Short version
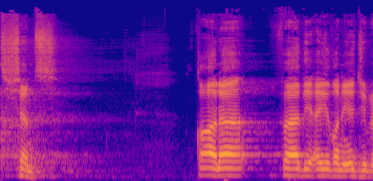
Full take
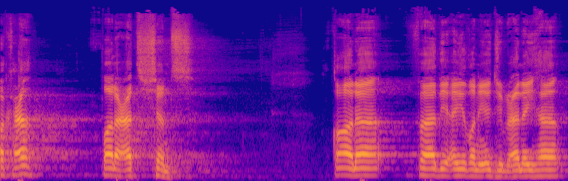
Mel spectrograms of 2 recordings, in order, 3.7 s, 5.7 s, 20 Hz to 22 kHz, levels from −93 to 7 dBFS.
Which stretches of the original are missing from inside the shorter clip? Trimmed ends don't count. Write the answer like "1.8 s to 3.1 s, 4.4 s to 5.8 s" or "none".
none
